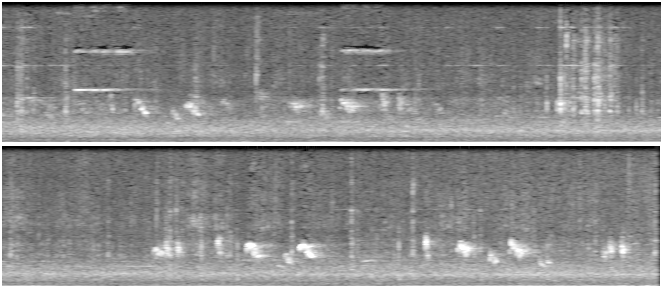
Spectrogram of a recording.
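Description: Small birds chirping in short, quick calls that come in irregular clusters, over a steady low rumble.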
